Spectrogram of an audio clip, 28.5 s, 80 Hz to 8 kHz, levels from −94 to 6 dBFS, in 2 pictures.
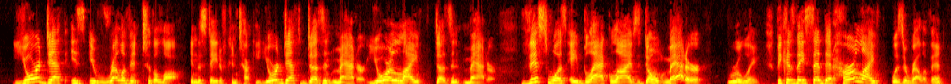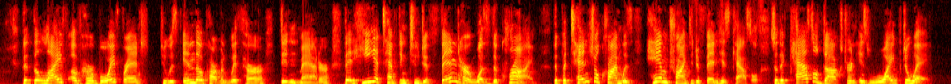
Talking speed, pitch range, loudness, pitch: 160 wpm, 180-250 Hz, -23 LUFS, 210 Hz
